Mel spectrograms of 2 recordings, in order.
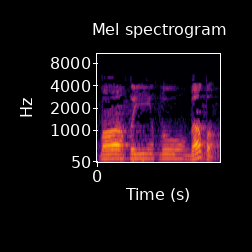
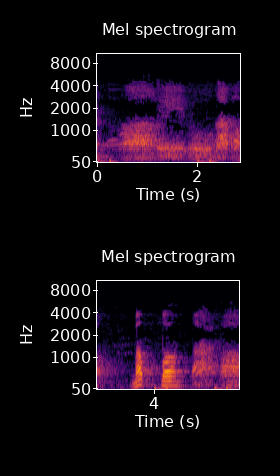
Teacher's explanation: Nafas tertahan jahar, suara tertahan syiddah, lidahnya naik terangkat isti'ala, kemudian lidahnya merapat itbat merekat, yang terakhir berat ismat.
